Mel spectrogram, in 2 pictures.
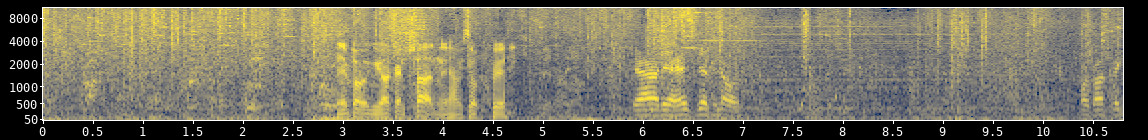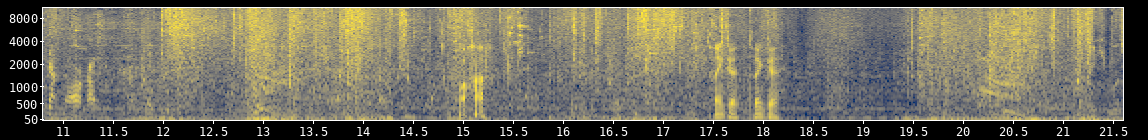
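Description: Magic blasts and impacts crackle and boom in a fast fight.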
